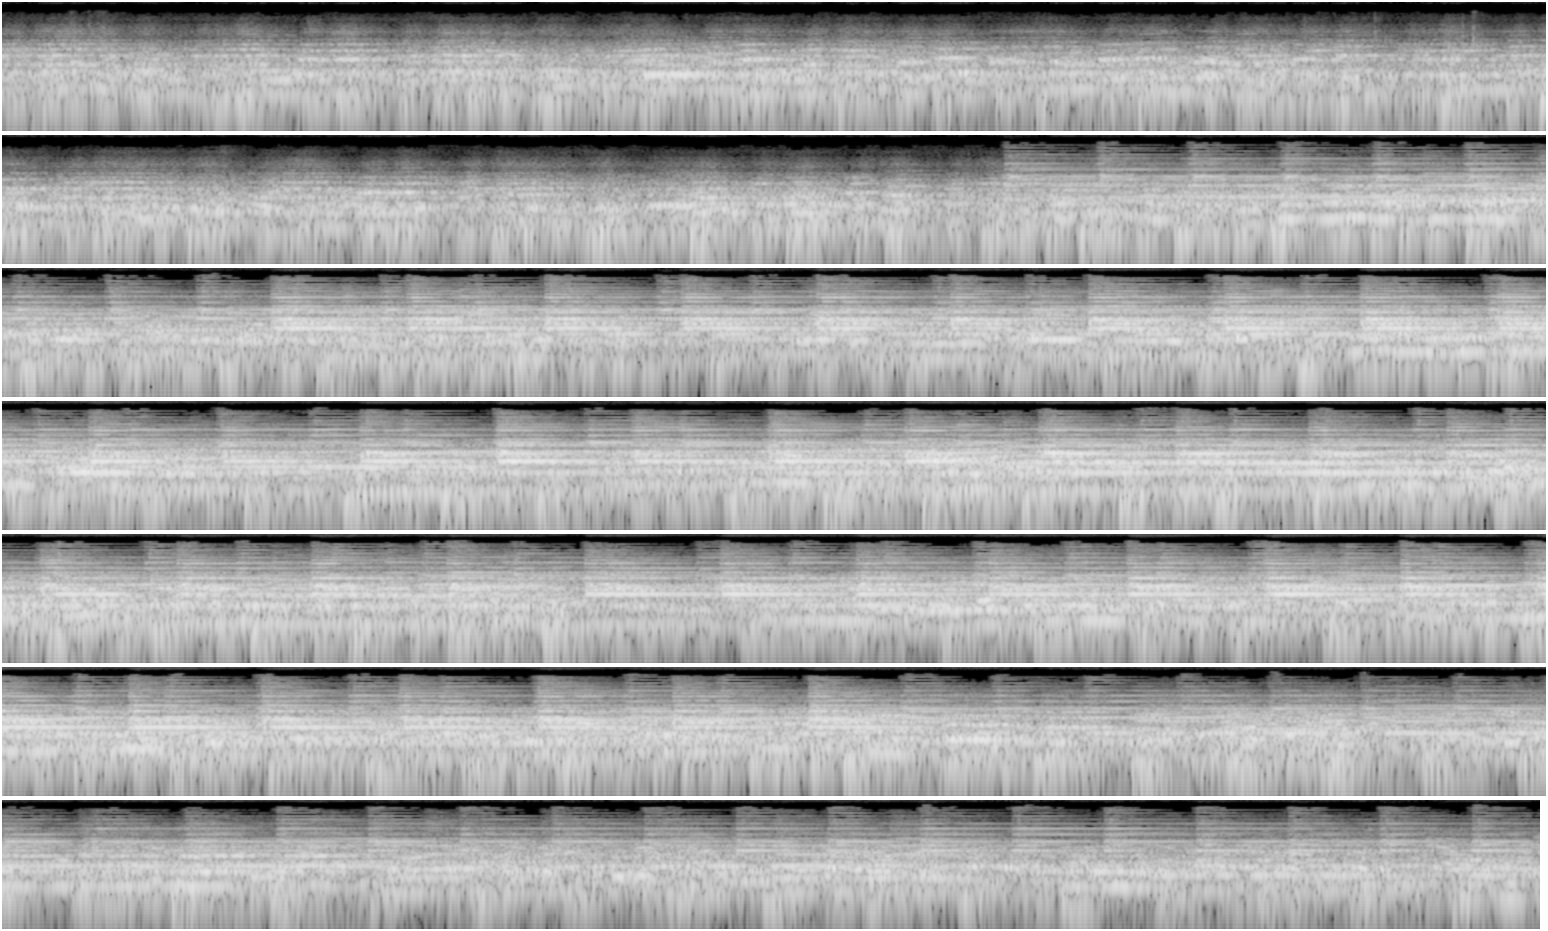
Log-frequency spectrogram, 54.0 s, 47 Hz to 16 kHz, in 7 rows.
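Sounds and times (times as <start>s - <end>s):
church bells ringing a peal: 0.0s - 54.0s.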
